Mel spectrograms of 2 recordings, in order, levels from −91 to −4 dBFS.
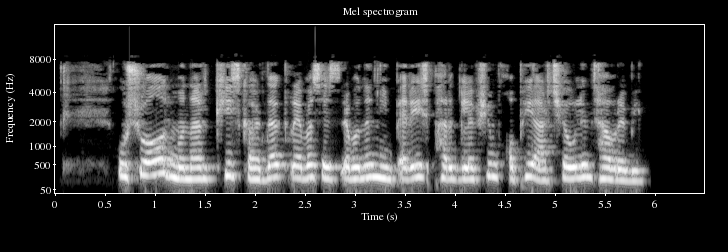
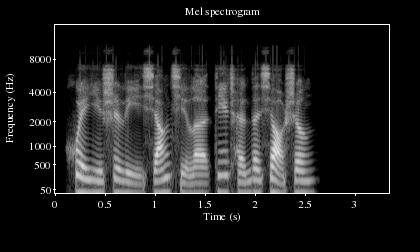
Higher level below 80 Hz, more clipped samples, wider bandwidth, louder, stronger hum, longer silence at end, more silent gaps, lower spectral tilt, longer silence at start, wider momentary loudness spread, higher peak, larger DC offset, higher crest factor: about the same, -58 dBFS vs -60 dBFS; neither; second, 8 kHz vs 11 kHz; first, -11 LUFS vs -25 LUFS; neither; about the same, 0.6 s vs 0.7 s; neither; about the same, -3 dB/octave vs -3 dB/octave; about the same, 0.1 s vs 0.05 s; second, 6 LU vs 9 LU; first, 0 dBFS vs -4 dBFS; second, under 0.1% vs 0.4%; second, 12 dB vs 22 dB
